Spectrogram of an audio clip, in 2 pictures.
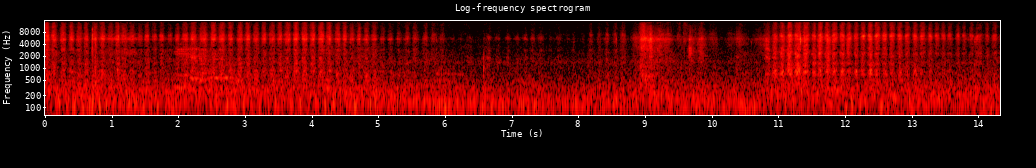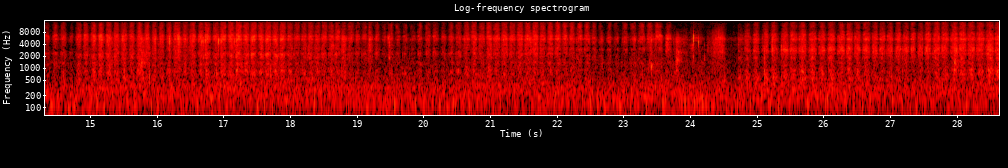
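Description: Coloured pencil scratching across paper in quick back-and-forth shading strokes as an area of a drawing is coloured in, softer for a few seconds near the first third.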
